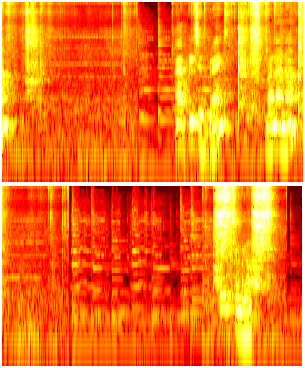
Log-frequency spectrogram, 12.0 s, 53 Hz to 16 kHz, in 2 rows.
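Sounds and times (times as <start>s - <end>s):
spoon scraping ceramic plate: 4.6s - 6.1s, 10.0s - 11.7s.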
